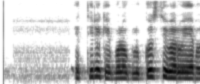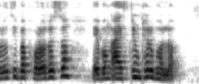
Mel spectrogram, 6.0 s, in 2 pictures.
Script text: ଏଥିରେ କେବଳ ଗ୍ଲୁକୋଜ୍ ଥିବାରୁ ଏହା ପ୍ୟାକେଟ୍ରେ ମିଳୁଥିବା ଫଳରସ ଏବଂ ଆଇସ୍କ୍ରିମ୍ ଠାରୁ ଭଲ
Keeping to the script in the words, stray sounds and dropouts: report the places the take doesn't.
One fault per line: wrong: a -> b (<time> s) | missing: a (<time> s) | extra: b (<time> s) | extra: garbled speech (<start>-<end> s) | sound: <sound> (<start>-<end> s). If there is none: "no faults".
missing: ପ୍ୟାକେଟ୍ରେ (2.9 s)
